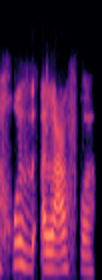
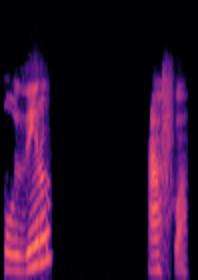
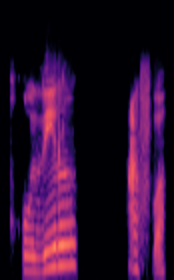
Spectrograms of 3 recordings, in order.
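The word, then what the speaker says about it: خُذِ الْعَفْوَ: Ini kan nggak mungkin kita baca khudz al-afwa. Maka karena sukunnya ini asli, maka kita bacanya khudzil afwa. Dikasihkan harokat huruf pertamanya. Jadi khudil afwa gitu.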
